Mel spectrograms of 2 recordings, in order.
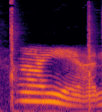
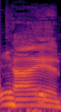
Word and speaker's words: cayenne: Yes, the word that I actually pronounced wrong was Kanye pepper. Oh. Or, yes, I'm sorry, cayenne. – Cayenne pepper. – Cayenne. Pepper. – Uh-huh. I called it Kanye.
